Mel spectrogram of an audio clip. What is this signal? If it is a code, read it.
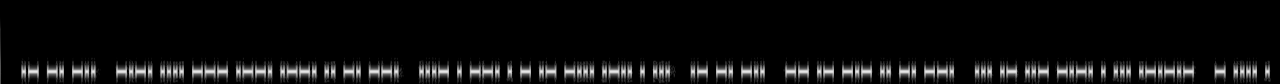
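Morse code, heard as a keyed tone, about 38 wpm, 600 Hz. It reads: AND CHOPPING VEGETABLES AND MAKING SAUCES. THE
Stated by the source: Morse code practice at 38 WPM, sending Ken Follett's novel Never in English, from CW med Gnister.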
